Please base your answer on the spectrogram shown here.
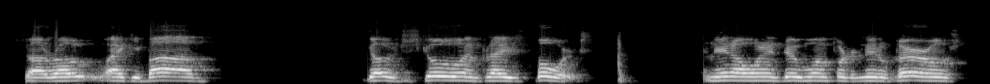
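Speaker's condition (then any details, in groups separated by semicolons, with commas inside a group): Traumatic brain injury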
